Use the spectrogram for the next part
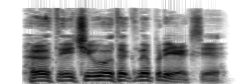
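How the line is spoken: Chuckling. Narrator (Russian): хохотнул Верзилин

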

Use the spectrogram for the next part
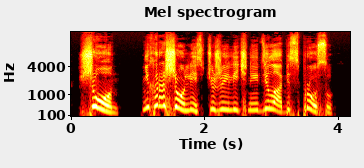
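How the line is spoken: Wailing. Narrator (Russian): взвыла я

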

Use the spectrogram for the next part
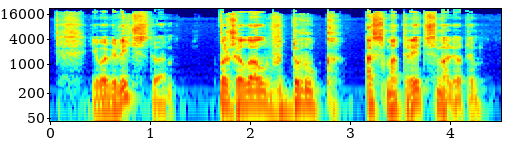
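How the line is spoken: Neutral courtly tone. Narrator (Russian): сказал Сварог нейтральным тоном опытного царедворца

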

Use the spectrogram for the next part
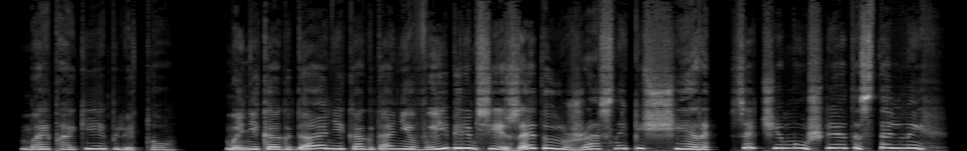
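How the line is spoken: Sobbing. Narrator (Russian): Бекки опустилась на землю и зарыдала

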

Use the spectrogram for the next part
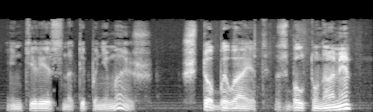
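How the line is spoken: Very quiet, openly threatening. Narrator (Russian): Совсем тихо, с неприкрытой угрозой, Мазур спросил

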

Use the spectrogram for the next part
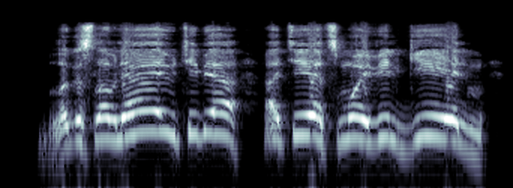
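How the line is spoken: Shouted. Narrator (Russian): крикнул Пашка

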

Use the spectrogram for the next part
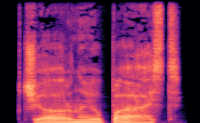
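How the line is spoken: Through teeth, silvery. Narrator (Russian): процедил коготь, как серебро

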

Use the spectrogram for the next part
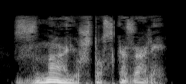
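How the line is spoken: Displeased grumble. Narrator (Russian): недовольно буркнул колдун

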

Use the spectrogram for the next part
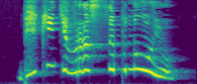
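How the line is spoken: Loud yell. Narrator (Russian): заорал он

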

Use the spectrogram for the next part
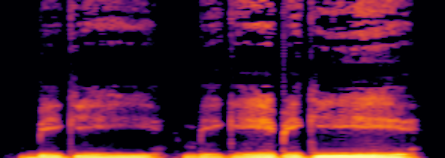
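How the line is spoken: Soft whisper in ear. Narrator (Russian): тихонько нашептывая на ушко

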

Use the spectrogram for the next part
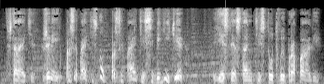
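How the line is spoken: Hoarse urgent command. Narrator (Russian): хрипло скомандовал

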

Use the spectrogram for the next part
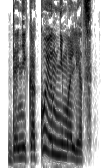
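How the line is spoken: Grumbled. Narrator (Russian): проворчал Альк

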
